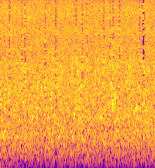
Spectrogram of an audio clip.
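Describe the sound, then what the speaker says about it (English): Steady rushing water pours continuously, a dense, even roar of falling water with no voices. "He turned toward a sound of water falling. Then he saw a waterfall."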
